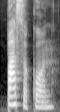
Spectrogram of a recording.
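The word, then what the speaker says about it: パソコン: In Japanese, it is pronounced pasokon. It's borrowed from English.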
